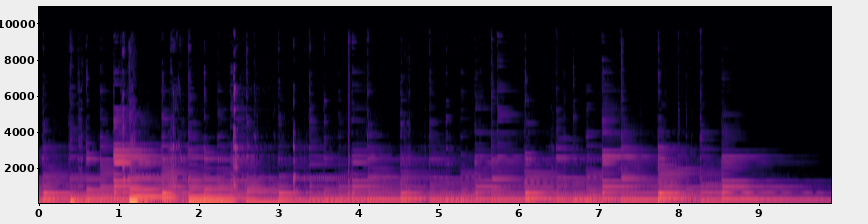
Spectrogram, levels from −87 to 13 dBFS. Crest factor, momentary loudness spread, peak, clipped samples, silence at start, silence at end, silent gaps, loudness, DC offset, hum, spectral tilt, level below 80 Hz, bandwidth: 18 dB; 11 LU; -8 dBFS; under 0.1%; 0 s; 0 s; none; -26 LUFS; under 0.1%; none; -9 dB/octave; -66 dBFS; 7 kHz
